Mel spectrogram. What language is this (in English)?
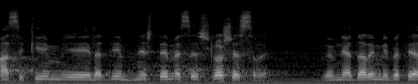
Hebrew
